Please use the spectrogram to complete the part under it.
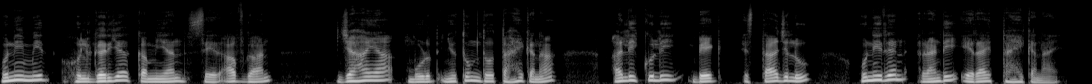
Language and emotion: Santali, neutral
